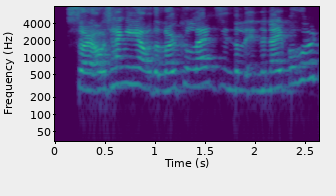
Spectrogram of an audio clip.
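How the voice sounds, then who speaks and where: A woman's tone is bright and sharp. Her pitch varies in an ordinary way. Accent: Australian. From Queensland, Australia. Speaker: lived experience speaker. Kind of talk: testimony. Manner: hesitant, many ums.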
